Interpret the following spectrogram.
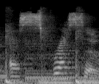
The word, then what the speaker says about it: espresso: 特浓咖啡是 espresso 或者 short black，很多人就会读了 espresso，可能因为 express 这个字。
